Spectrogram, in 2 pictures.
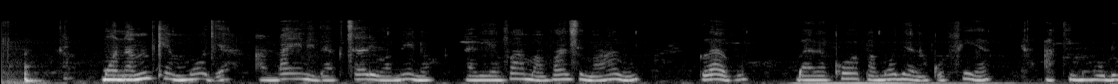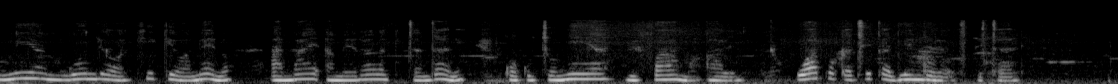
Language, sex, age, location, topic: Swahili, female, 25-35, Dar es Salaam, health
